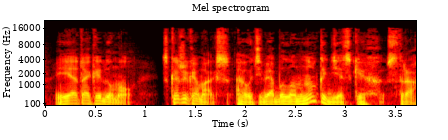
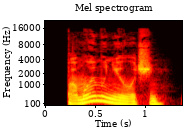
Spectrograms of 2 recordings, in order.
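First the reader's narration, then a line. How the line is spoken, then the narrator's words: Hesitant answer. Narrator (Russian): неуверенно ответил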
